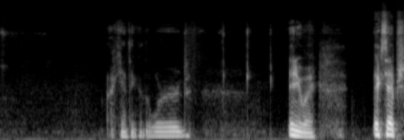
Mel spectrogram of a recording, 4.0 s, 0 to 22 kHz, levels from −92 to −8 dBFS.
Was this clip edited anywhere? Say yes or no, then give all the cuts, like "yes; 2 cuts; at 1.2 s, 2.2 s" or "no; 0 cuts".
no; 0 cuts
